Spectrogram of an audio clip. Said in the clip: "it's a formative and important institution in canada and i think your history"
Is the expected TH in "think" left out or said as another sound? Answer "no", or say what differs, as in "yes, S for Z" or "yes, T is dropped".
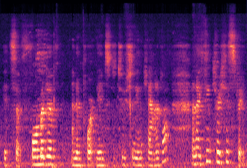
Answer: no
